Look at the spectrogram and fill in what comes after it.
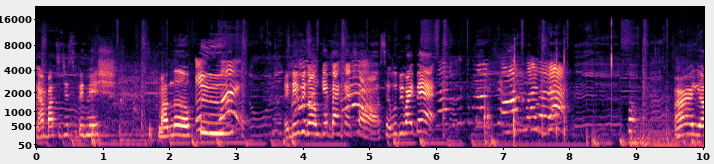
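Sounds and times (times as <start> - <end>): background music: 0.0 - 10.0
children chattering and calling out: 2.4 - 5.2, 6.0 - 9.1.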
